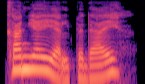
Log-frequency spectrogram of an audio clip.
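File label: How Can I Help Danish, Telephone operator, Danish, female; VoiceBox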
